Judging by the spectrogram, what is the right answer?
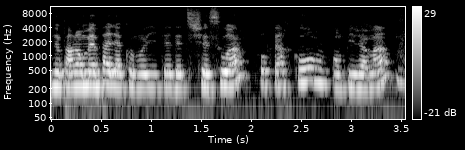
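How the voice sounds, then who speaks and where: With a Spanish accent, the speaker goes at a fairly quick pace amid noticeable background noise. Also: woman. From El Salvador. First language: Spanish (speaking French). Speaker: language teacher. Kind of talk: interview testimony.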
